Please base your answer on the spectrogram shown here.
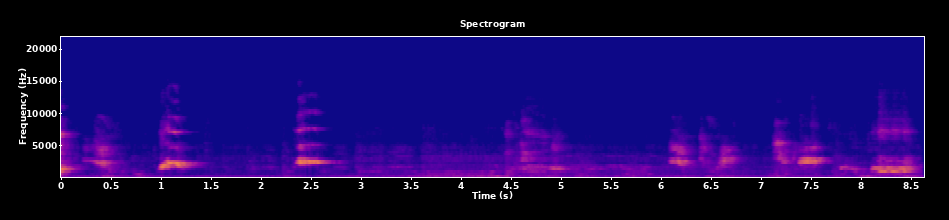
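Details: Pet African grey parrot indoors mimicking phrases such as "Shut up!", "Hello?" and "Ring ring", with short speech-like bursts, bright whistled notes and quieter mumbling, over a steady low hum.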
